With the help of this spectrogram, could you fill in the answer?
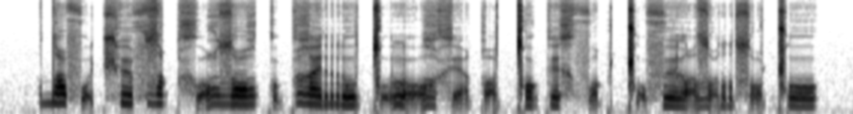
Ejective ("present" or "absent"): absent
